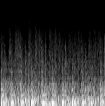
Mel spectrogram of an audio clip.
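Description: Drum kit played fast, a dense rolling run of strokes weighted toward the low drums.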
